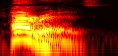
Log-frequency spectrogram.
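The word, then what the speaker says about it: Pérez: And just like the E on the the the accent on the second E of Perez, uh, on the first E of Perez, right?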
